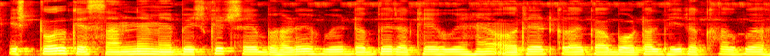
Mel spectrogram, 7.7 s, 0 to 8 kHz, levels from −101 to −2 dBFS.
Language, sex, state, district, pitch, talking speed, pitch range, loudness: Hindi, male, Jharkhand, Palamu, 120 Hz, 155 wpm, 115-125 Hz, -15 LUFS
